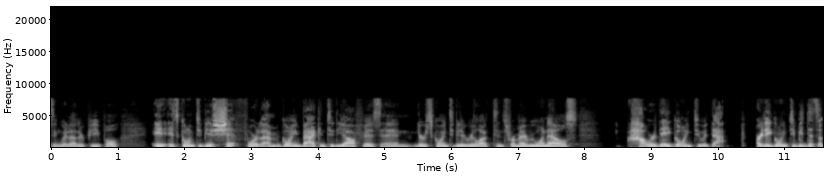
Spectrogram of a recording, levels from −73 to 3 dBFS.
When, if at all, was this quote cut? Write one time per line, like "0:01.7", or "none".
none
